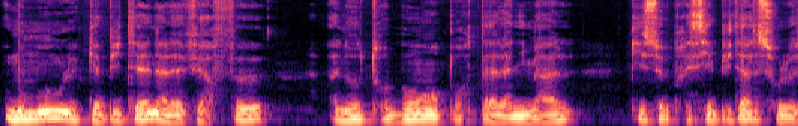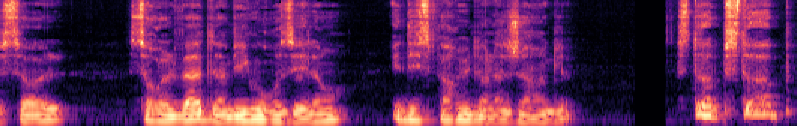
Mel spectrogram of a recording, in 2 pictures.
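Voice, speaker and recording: A man narrating a classic adventure novel as an audiobook, in a measured, steady reading. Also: on the low side, husky. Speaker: audiobook reader.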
